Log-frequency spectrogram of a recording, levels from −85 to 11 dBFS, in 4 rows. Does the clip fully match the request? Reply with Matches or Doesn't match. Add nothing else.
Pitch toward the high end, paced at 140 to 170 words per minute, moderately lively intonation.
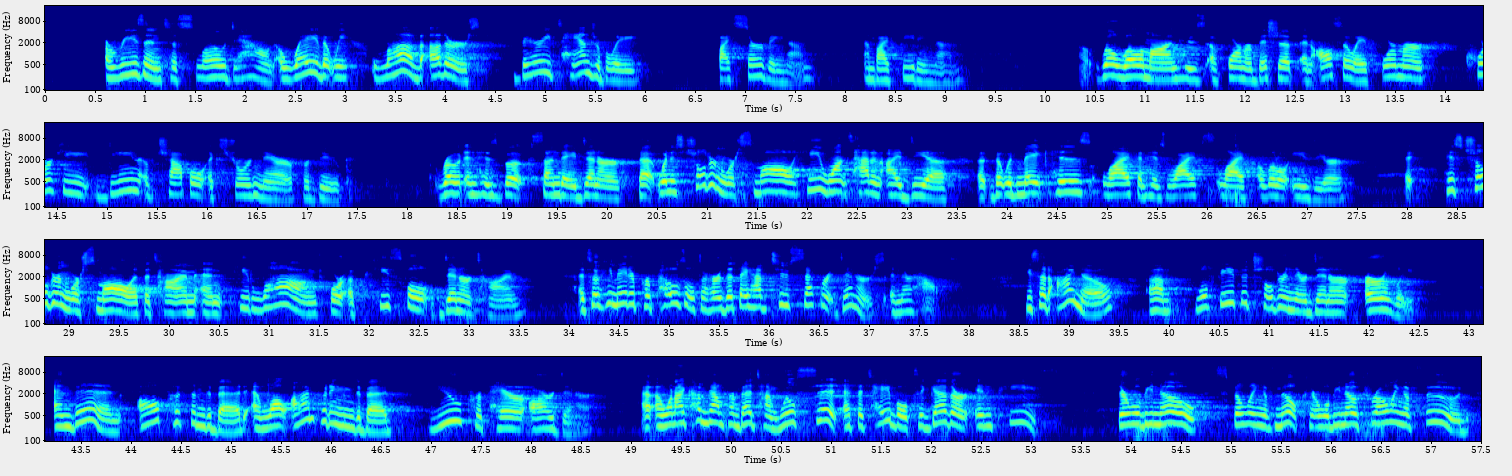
Doesn't match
